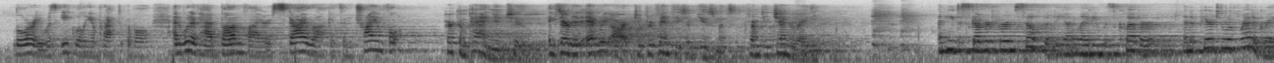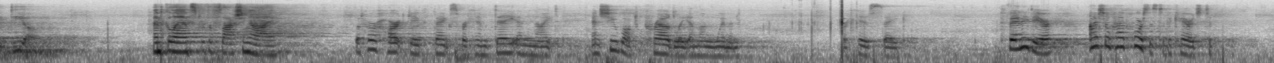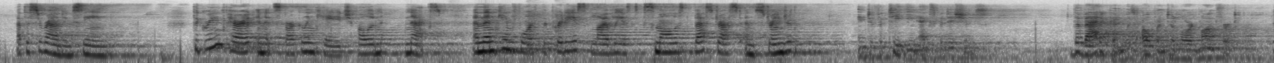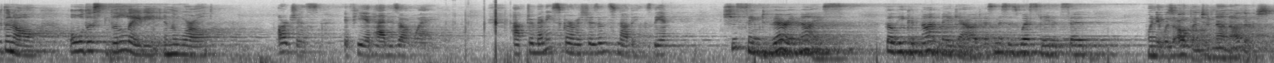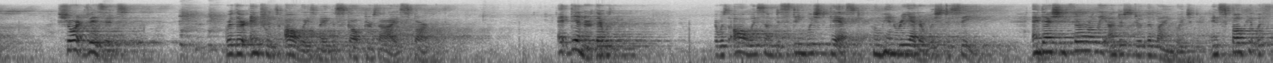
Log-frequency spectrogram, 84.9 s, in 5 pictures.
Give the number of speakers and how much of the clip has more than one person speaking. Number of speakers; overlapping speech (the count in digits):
5, no overlap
